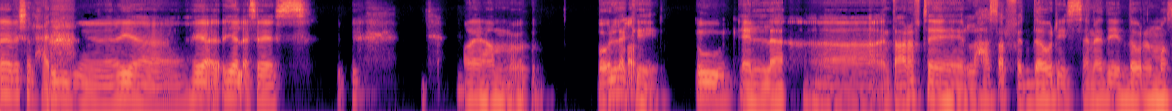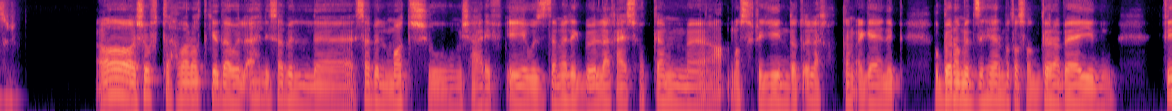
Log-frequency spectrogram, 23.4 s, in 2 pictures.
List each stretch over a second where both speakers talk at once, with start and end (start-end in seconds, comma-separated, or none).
none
